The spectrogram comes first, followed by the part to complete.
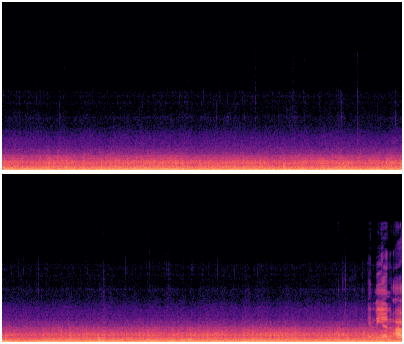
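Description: Steady, fairly loud low-pitched background noise with a faint even hum, unchanging throughout.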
